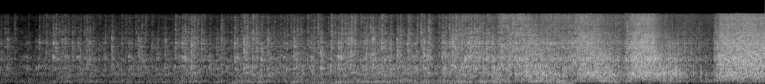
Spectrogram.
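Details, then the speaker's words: 1977 Pontiac Firebird Formula V8, first run after engine and transmission install, no antifreeze in it: loud, raspy, uneven idle rising in volume with open unmuffled exhaust bark. Engine runs with oil pressure and is charging; loud unmuffled idle. "There is no antifreeze in it. And it still sounds like a pulp wood truck, believe it or not."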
